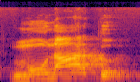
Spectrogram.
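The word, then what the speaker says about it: monarch: मोनार्क, ये है तो सी एच लेकिन पढ़ा क्या जाएगा, का, इसका प्रोनाउंसिएशन का आएगा तो ये हो जाएगा मोनार्क्स, ठीक है।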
